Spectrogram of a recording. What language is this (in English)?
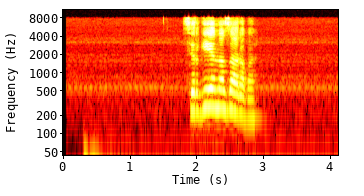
Russian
